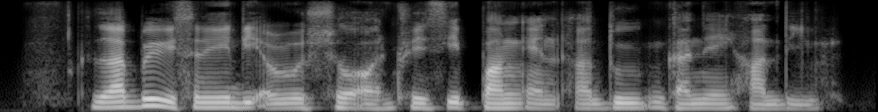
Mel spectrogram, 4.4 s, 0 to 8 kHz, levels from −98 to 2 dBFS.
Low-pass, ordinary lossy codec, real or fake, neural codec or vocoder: none; none; fake; codec, 16 kHz, 2 kbps, X-Codec, HuBERT features, trained on balanced general audio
